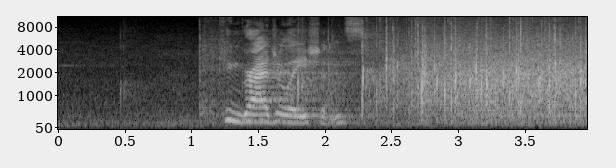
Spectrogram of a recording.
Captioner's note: applause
